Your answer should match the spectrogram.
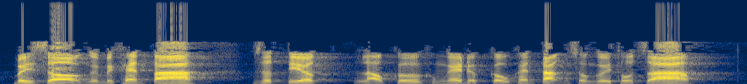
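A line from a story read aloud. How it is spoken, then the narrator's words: Laughing loudly. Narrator (Vietnamese): Hồ Thiết Hoa cười lớn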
